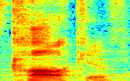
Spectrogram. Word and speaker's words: Kharkiv: because nowadays it's Kharkiv, but back then it's Kov because it's the Russian pronunciation.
